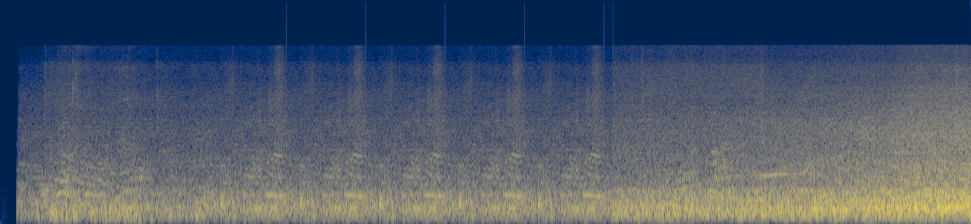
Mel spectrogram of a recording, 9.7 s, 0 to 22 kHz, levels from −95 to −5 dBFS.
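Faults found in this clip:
4-bit ADPCM compression, full length: gritty broadband hiss riding on every loud passage and dropping away in quiet ones, roughness on sharp attacks, nothing above 10.7 kHz. Codec: 4-bit step-from-prediction coding; error scales with level. The top cutoff fits a roughly 22 kHz sample rate. Unlike perceptual-codec swirl or pre-echo, this is steady, signal-following noise.

Broken-record loop, 2.86 to 6.13 s: a 0.79 s fragment repeats exactly 4 times back to back, and the audio due in that span never plays. Likely cause is a player, encoder or stream stall resending its last buffer. Unlike echo or reverb, the repeats are identical and don't decay.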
